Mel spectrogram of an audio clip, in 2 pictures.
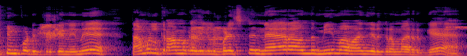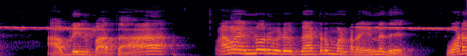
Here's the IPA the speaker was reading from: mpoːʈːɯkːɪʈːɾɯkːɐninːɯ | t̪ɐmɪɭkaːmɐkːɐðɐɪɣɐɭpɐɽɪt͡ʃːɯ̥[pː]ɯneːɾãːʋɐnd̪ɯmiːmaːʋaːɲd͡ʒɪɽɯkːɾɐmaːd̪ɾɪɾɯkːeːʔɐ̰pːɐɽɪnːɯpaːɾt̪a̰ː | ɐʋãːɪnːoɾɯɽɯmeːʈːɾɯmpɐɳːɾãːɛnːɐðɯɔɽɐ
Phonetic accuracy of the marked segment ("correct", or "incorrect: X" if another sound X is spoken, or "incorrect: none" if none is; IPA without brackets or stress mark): incorrect: ʈː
